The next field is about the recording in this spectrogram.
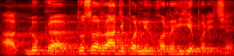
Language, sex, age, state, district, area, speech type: Maithili, male, 45-60, Bihar, Supaul, rural, spontaneous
